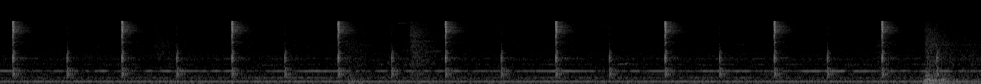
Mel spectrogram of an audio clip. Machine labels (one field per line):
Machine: valve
